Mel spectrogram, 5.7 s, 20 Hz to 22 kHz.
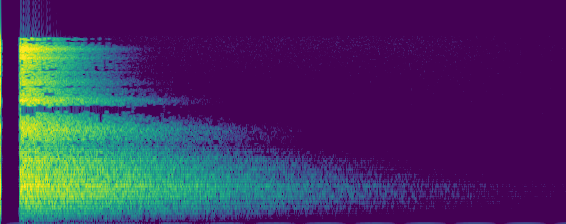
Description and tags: Klick Verbs-14
This is a random synthesized click-sound followed by a reverb with 200 ms pre-delay. I used Cubase RoomWorks and RoomWorks SE for the reverb, Synth 1 for the click and various plugins to master the samples a little. Still they sound pretty unprocessed so you can edit them to fit your needs.
click, crash, digital, downlifter, fx, impuls-response, reverb, roomworks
